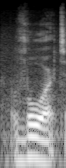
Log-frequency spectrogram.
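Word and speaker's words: Wort: the R in German I know the W is a V vort and it's not vort it's vort is the guarantee of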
